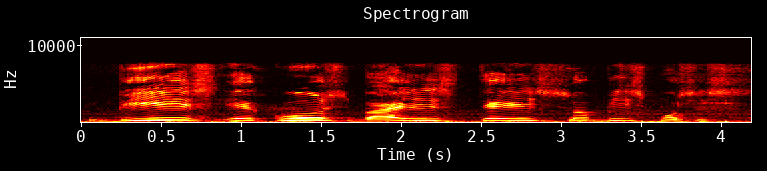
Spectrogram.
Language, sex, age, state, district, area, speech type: Assamese, male, 60+, Assam, Kamrup Metropolitan, urban, spontaneous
